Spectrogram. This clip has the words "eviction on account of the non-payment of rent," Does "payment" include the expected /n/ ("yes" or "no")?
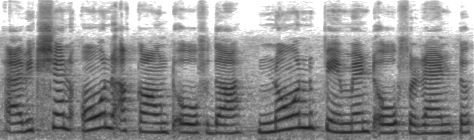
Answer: yes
